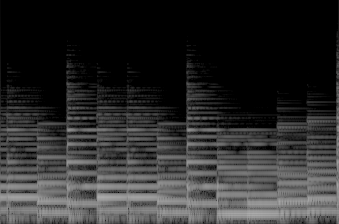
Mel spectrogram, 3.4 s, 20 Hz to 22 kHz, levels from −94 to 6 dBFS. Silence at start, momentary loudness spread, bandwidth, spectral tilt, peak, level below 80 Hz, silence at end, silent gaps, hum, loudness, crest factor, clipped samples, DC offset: 0 s; 3 LU; 7.8 kHz; -8.5 dB/octave; -20 dBFS; -62 dBFS; 0 s; none; none; -34 LUFS; 14 dB; under 0.1%; under 0.1%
